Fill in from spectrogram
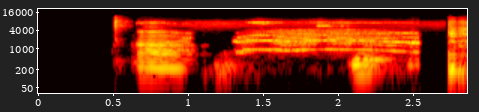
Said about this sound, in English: Sorry about that. My rooster is opinionated.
